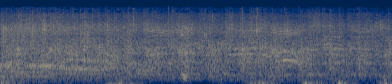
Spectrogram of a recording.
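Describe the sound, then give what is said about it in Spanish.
Steady applause from an audience fills the space, dense clapping with children's high voices shouting and chattering through it, lively, without pause. “¿Qué aplauso es ese?”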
